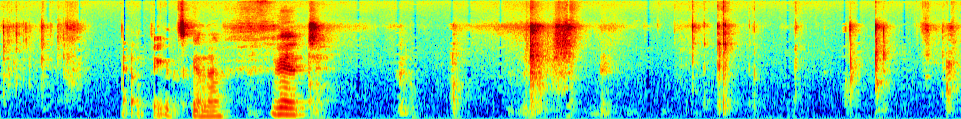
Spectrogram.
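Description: Small plastic containers click and tap as they are handled.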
